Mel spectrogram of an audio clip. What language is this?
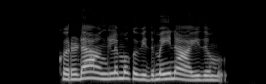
Telugu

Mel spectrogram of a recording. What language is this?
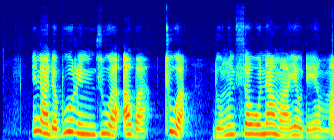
Hausa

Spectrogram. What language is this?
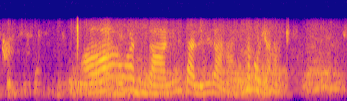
Dogri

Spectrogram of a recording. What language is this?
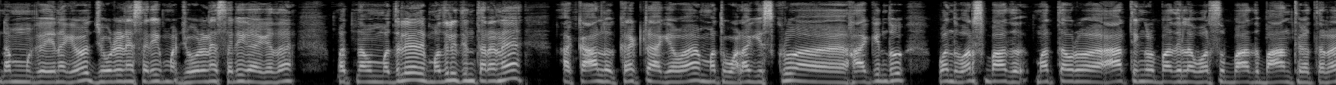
Kannada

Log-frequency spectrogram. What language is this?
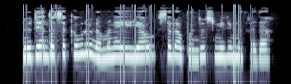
Pashto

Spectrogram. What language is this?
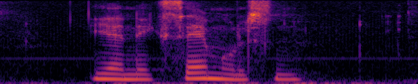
Danish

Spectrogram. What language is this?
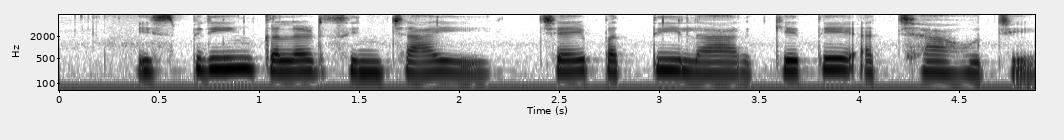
Magahi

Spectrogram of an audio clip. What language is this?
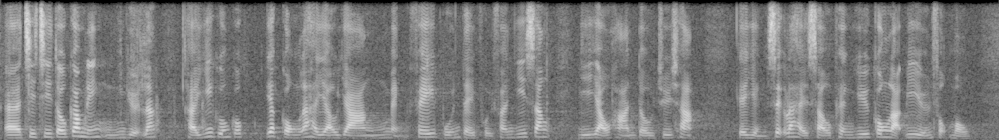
Cantonese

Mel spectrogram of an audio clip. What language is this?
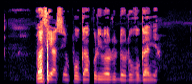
Ganda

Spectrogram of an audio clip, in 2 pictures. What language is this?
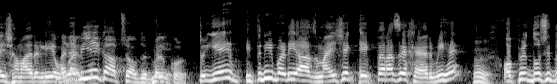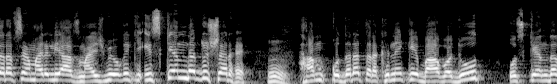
Urdu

